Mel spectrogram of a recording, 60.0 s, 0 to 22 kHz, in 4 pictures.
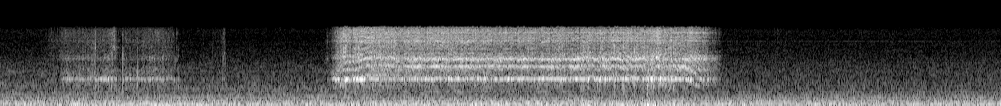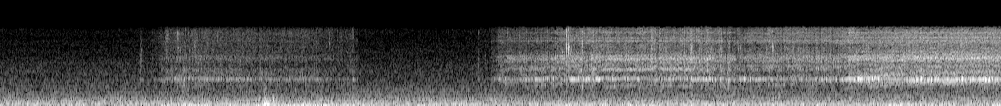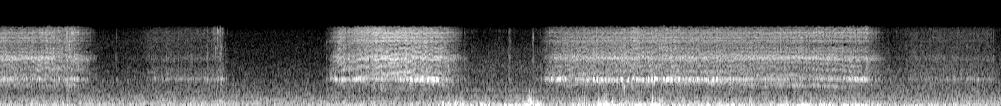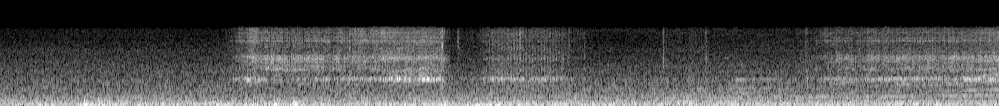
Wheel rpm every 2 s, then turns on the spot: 20, 0, 100, 150, 140, 10, 0, 0, 20, 20, 10, 70, 80, 80, 100, 40, 10, 100, 40, 100, 100, 50, 10, 0, 60, 50, 20, 0, 40, 70.
0-2 16-20 32-34 42-46 52-54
